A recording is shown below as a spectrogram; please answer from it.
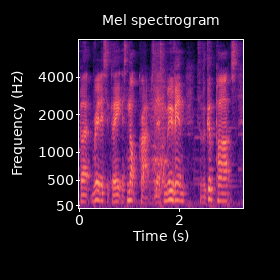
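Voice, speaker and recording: A man's voice: medium pitch, fairly quick, music in the background. A man with a Wiltshire English accent, chatting casually to viewers in a rambling, informal, blokey way as a vlogger. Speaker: vlogger, gym owner.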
